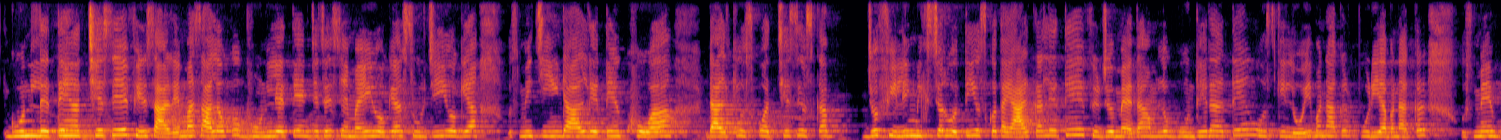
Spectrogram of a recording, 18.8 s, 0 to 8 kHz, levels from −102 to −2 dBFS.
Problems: background sounds at intervals, background conversations at intervals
